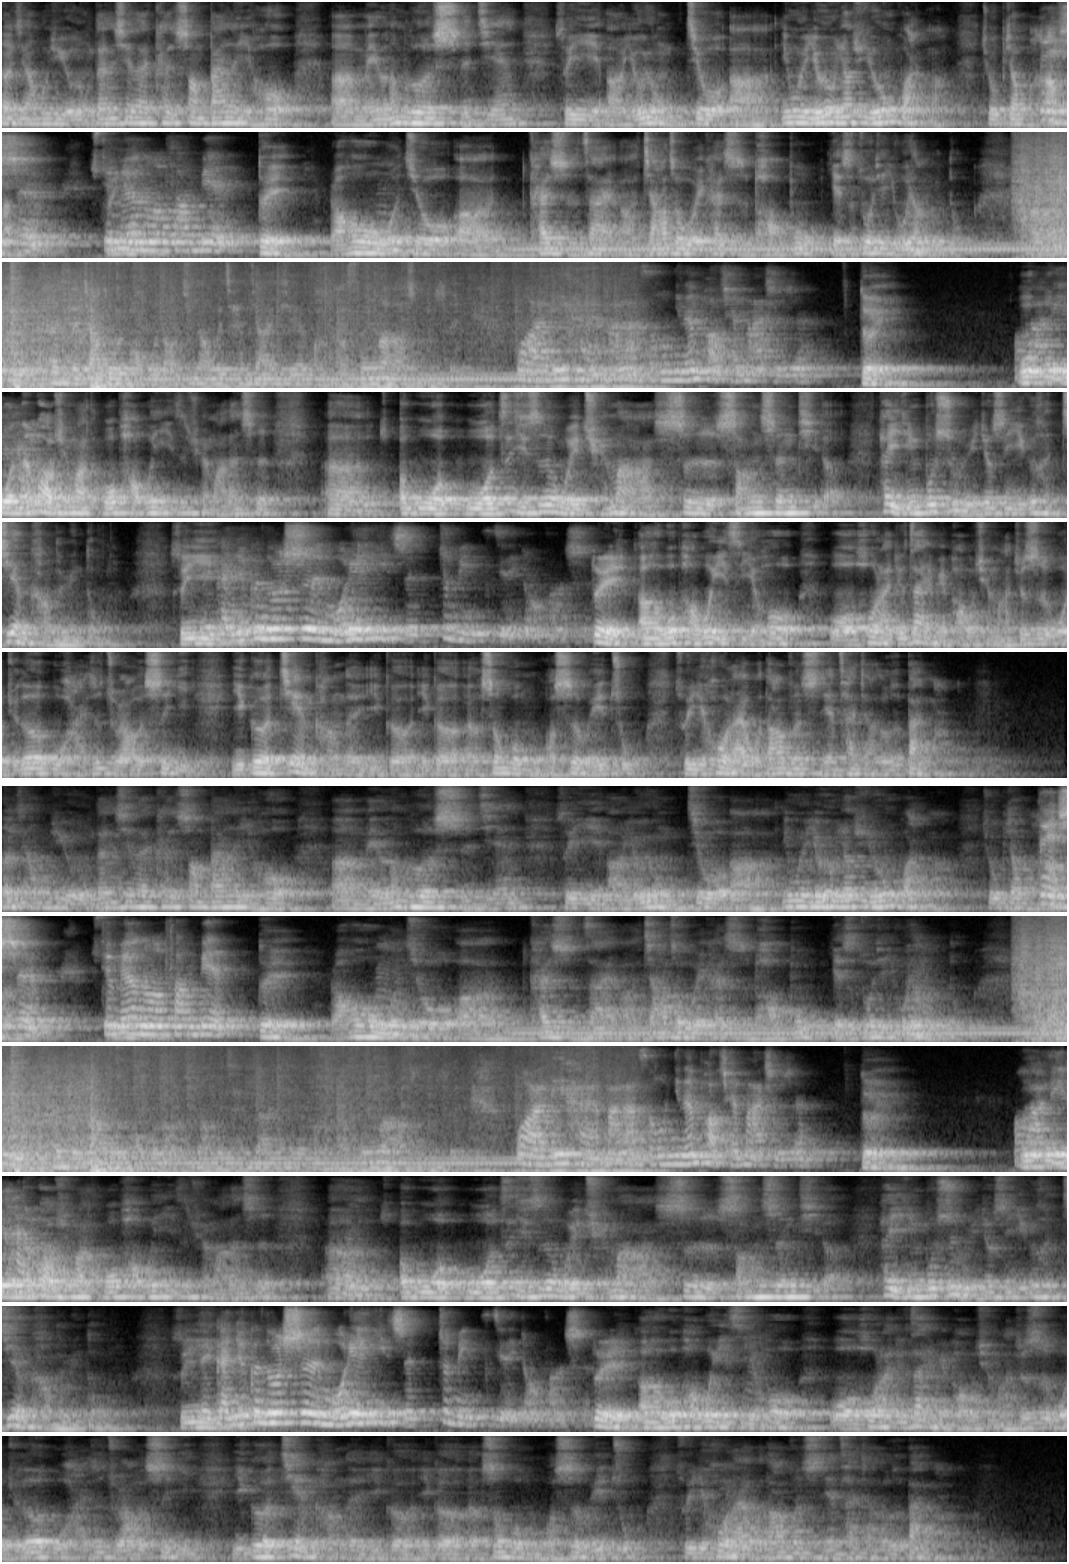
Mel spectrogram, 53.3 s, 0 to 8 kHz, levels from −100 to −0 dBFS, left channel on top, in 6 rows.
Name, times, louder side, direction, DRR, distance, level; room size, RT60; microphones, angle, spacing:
voice 1, 0.0-8.8 9.8-10.1 11.0-11.3 11.6-16.8 17.1-21.6 24.9-25.3 26.2-36.4 36.7-37.3 40.4-52.2, left 2 dB, 65° left, 5 dB, 0.5 m, -24 dB
voice 2, 8.7-10.8 12.0-12.4 16.4-16.7 17.7-18.0 21.7-24.5 26.2-27.1 29.5-29.7 34.5-34.8 37.1-40.4 41.7-41.9 50.3-50.6, right 1 dB, 50° right, 4 dB, 0.6 m, -24 dB
sound 1, 13.0-23.0, left 2 dB, 15° right, 1.0 m, -33 dB
Crackle, 17.3-23.1, equal, 10° left, 1.2 m, -29 dB
6.0 x 2.3 x 3.7 m, 1.1 s
head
